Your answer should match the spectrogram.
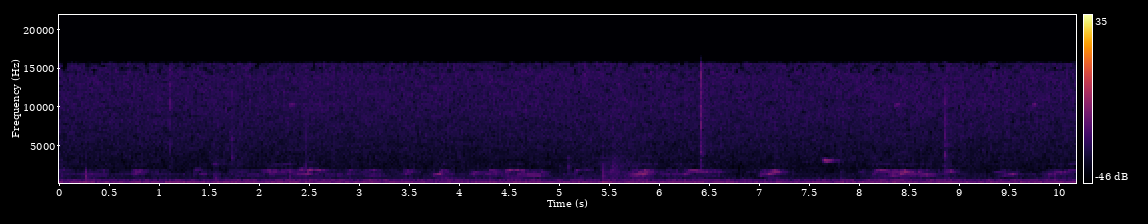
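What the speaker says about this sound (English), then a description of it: "I hear a whole bunch of ducks or geese. Something. They're going crazy." Ducks or geese call outside, a faint, distant chorus of repeated honks and quacks under a steady indoor hum.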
